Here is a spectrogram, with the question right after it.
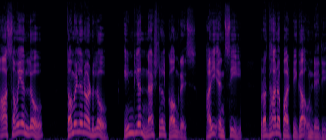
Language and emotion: Telugu, neutral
